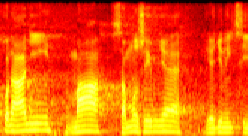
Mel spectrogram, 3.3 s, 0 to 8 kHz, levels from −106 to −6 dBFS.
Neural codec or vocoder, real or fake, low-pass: codec, 24 kHz, 3.1 kbps, DualCodec; fake; 7.2 kHz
